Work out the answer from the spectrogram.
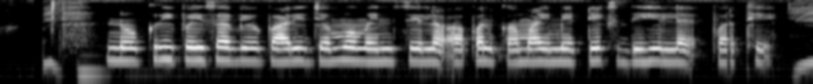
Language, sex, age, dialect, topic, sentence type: Chhattisgarhi, female, 25-30, Northern/Bhandar, banking, statement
